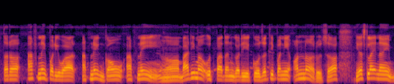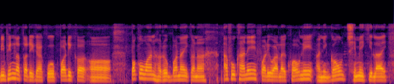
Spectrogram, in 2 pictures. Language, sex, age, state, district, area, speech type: Nepali, male, 30-45, West Bengal, Kalimpong, rural, spontaneous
